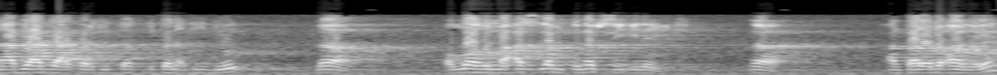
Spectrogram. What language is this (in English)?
Malay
